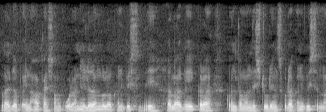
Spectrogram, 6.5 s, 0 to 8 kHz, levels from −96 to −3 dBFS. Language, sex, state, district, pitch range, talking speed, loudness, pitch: Telugu, male, Andhra Pradesh, Sri Satya Sai, 110-115 Hz, 110 wpm, -17 LUFS, 110 Hz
